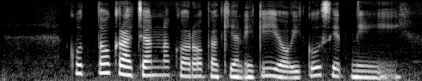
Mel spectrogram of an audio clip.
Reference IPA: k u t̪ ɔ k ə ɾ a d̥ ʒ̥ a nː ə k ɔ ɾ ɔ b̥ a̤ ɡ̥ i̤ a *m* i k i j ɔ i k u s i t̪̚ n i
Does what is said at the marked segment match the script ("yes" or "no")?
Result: no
